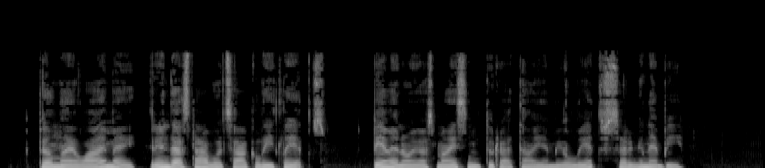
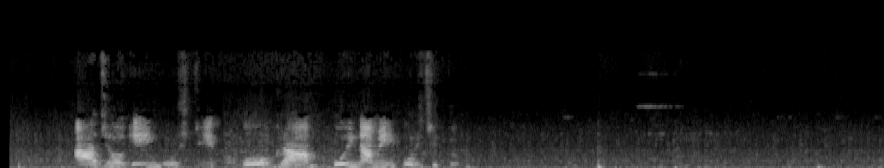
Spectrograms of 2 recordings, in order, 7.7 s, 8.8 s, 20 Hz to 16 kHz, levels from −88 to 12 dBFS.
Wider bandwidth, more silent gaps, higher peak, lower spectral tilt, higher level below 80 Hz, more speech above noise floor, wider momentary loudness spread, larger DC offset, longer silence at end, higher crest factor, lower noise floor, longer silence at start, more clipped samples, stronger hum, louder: about the same, 11.5 kHz vs 11 kHz; neither; second, -10 dBFS vs -2 dBFS; about the same, -5.5 dB/octave vs -5 dB/octave; second, -72 dBFS vs -52 dBFS; first, 53 dB vs 33 dB; second, 7 LU vs 20 LU; neither; first, 0.85 s vs 0.6 s; second, 16 dB vs 22 dB; first, -77 dBFS vs -53 dBFS; first, 0.4 s vs 0.2 s; neither; neither; second, -25 LUFS vs -19 LUFS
